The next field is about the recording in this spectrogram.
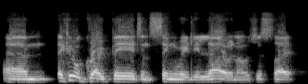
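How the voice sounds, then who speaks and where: In an interview, a young man who sings speaks openly about his music, self-deprecating and quick to laugh. He has a medium-pitched voice with a steady tone and a brisk pace.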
